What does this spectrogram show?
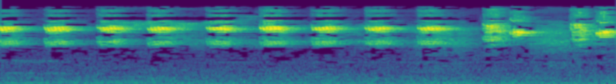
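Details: Long-tailed shrike in lively song: a regular string of short, buzzy, high notes repeated roughly three times a second, changing near the end to thinner, sharper chirps.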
